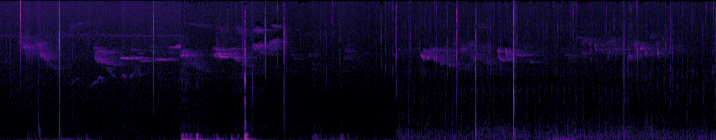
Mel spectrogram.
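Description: Near silence with faint, scattered high bird chirps, a few small sharp clicks, and soft knocks about four and five seconds in.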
